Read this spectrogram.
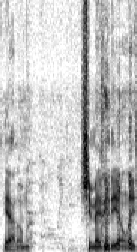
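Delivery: ordinary delivery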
